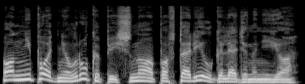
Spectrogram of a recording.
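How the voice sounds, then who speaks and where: A man narrating an audiobook in a measured, even reading voice. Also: fairly high pitch, no echo, clean studio sound. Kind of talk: scripted narration.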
